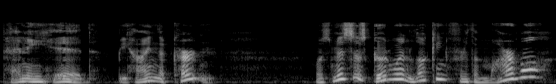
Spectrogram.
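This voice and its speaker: A man reading a children's story aloud in an expressive, animated, deliberate way. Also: on the high side, husky, dull audio. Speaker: storybook read-aloud host.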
